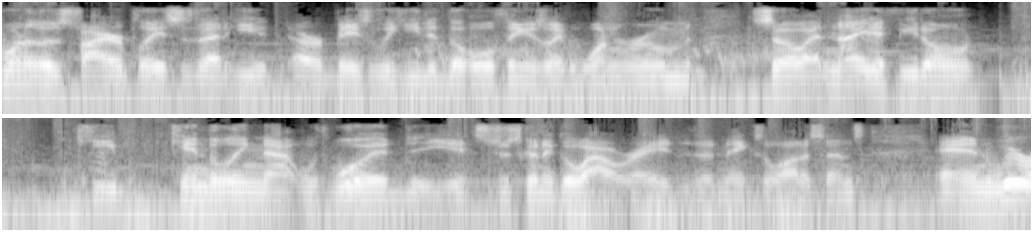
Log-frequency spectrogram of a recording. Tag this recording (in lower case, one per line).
music
speech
